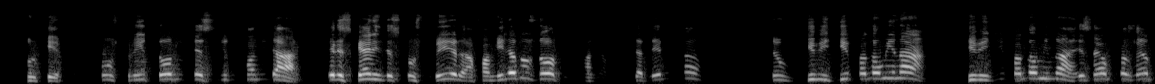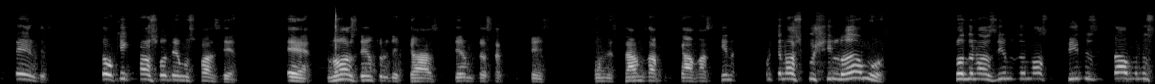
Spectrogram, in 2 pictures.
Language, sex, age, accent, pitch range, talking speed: Portuguese, male, 50-69, Brazilian, 185-245 Hz, 160 wpm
